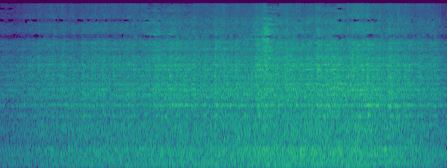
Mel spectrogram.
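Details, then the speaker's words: Big Ass Fans large industrial/commercial ceiling fan: continuous rough grinding scrape with uneven rhythm that swells and fades, most often caused by a bad motor bearing; grinding noise. "which is most often caused by bad motor bearing"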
